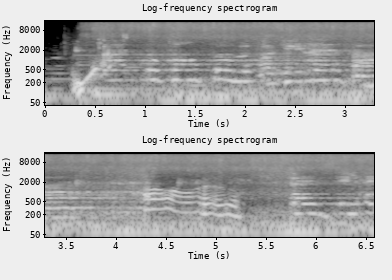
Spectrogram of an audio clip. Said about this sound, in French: Un chanteur français qui chante sous sa douche.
